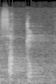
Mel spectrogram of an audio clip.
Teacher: 기역 받침 뒤에 당연히 자연스럽게 이 디귿이 된소리로 되는 그런 현상이에요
